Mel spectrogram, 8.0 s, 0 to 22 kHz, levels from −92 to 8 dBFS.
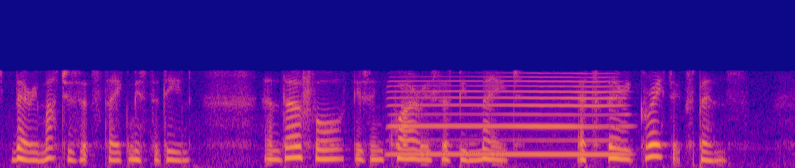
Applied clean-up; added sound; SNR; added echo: none; Wind instrument, woodwind instrument; 3 dB; none.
